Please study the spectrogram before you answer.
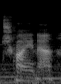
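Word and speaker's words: Qin: the first dynasty of China so the name of that dynasty is the Chin Dynasty it is q i n is where we get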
